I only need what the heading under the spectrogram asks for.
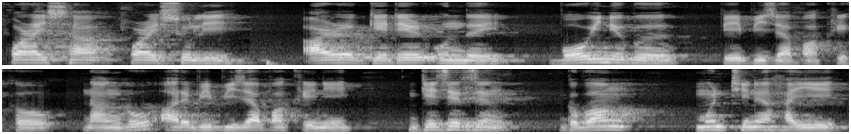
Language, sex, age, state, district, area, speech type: Bodo, male, 45-60, Assam, Chirang, urban, spontaneous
